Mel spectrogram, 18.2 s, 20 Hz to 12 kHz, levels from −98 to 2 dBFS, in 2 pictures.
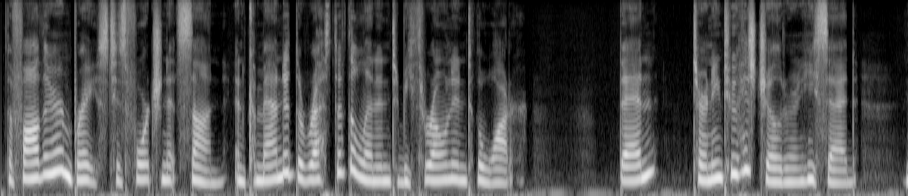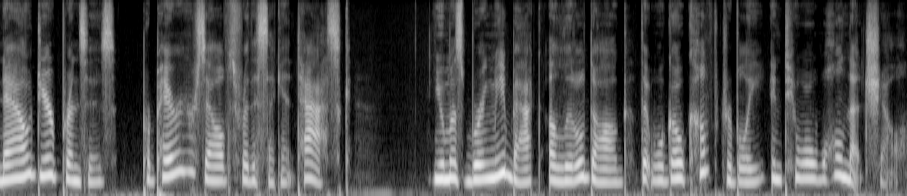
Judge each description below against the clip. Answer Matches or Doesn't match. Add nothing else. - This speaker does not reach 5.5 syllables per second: Matches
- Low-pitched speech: Doesn't match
